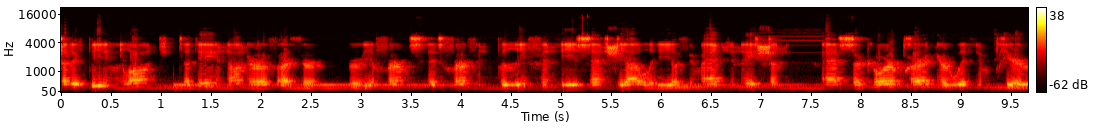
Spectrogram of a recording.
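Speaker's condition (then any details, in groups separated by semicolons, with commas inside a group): ALS, speech-generating device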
